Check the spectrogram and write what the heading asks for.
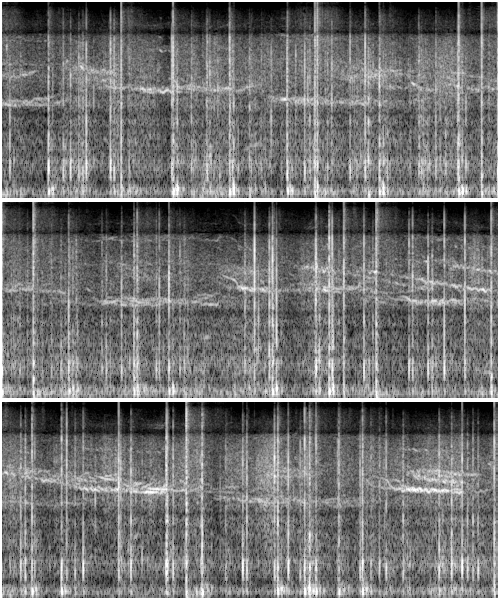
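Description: Fireworks display: a dense, continuous barrage of bangs and crackles, several a second, with short whistling tones sliding through it.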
